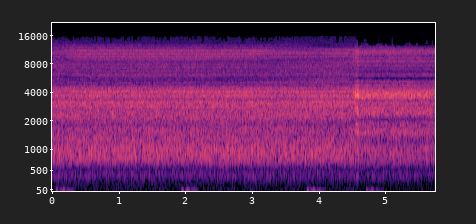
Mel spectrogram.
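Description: Steady static hiss, like white noise, with no pitch or rhythm; its tone shifts slightly about four and a half seconds in.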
